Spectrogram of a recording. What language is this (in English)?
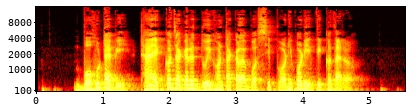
Odia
